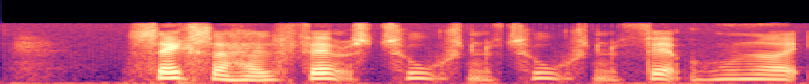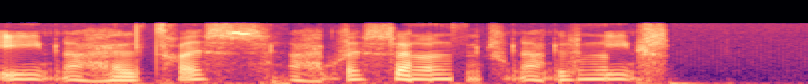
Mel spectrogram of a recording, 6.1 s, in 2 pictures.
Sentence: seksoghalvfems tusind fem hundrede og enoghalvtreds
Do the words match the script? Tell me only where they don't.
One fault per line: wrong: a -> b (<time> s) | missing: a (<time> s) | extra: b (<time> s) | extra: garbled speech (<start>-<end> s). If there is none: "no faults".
extra: tusind (1.9 s)
extra: garbled speech (4.1-5.5 s)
